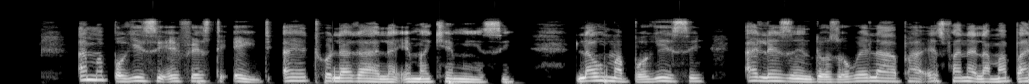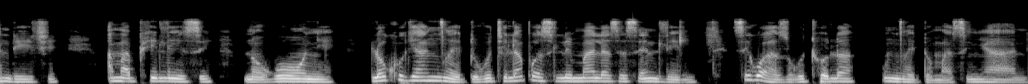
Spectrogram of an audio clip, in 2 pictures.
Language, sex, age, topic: North Ndebele, female, 25-35, health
